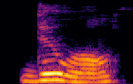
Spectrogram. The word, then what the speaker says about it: Duell: and then the other one that I guess I'm the official founder, but Jess Duell, she is Dual. I always say her name wrong.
